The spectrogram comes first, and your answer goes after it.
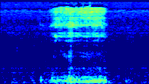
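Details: A sleeping Pembroke Welsh Corgi, heard by its owner at home, gives one low, rumbling snore lasting under a second over a faint background hiss.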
